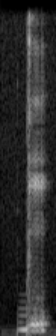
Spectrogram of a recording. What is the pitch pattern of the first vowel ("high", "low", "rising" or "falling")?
low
